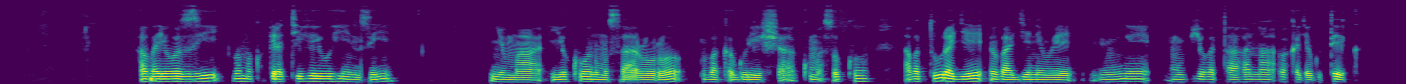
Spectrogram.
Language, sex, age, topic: Kinyarwanda, male, 25-35, finance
